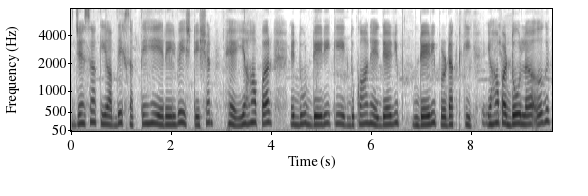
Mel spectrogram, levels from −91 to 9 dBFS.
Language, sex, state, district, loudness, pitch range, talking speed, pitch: Hindi, female, Uttarakhand, Uttarkashi, -16 LUFS, 200-230 Hz, 170 wpm, 215 Hz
